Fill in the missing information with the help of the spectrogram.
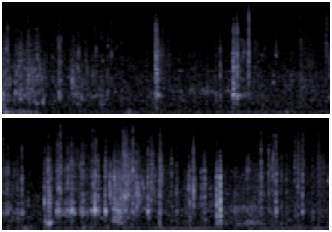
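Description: Feet splashing and stepping through a shallow, pebbly stream: irregular splashes of water and scattered clatters of stones, busiest in the second half.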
